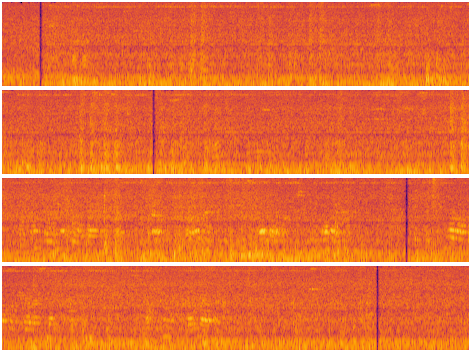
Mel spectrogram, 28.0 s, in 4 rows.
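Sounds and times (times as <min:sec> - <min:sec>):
train rumbling on rails: 0:00.0 - 0:28.0.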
